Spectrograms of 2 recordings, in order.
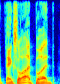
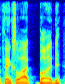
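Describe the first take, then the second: First: Put-on higher, lightly done Brooklyn cabbie accent; tossing off thanks in a Brooklyn accent. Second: Said in the usual way. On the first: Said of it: "that same Brooklyn accent". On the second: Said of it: "And I go".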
